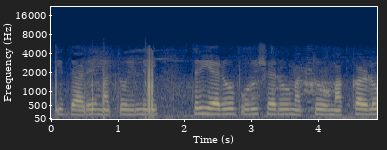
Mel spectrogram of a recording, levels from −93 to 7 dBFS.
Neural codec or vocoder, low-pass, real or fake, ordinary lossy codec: none; 7.2 kHz; real; MP3, 32 kbps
